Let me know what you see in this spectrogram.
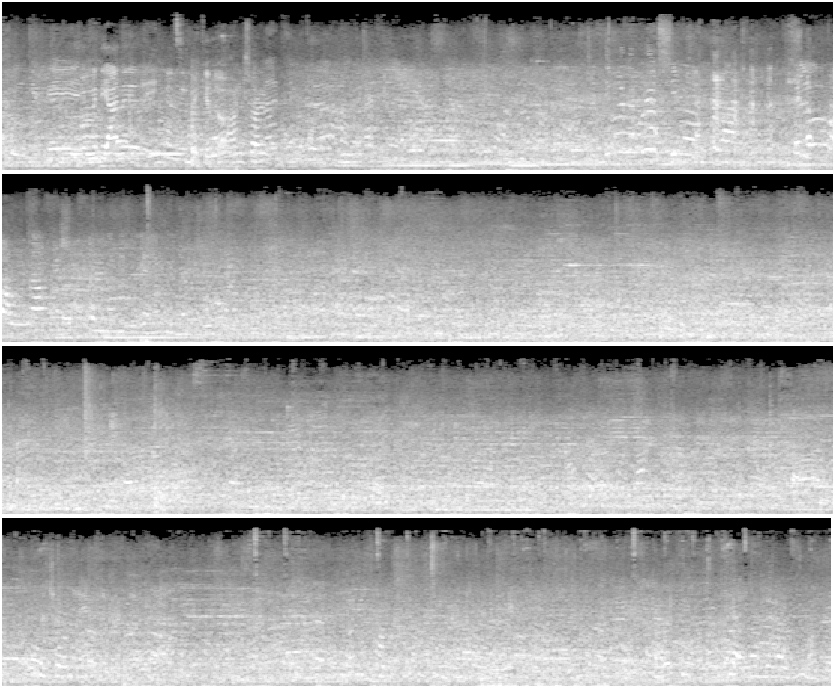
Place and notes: Pantheon, Piazza della Rotonda, Rome, Italy - Walking to Pantheon
Walking up Via dei Pastrini past musicians and tourists ending at the fountain, Fontana del Pantheon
